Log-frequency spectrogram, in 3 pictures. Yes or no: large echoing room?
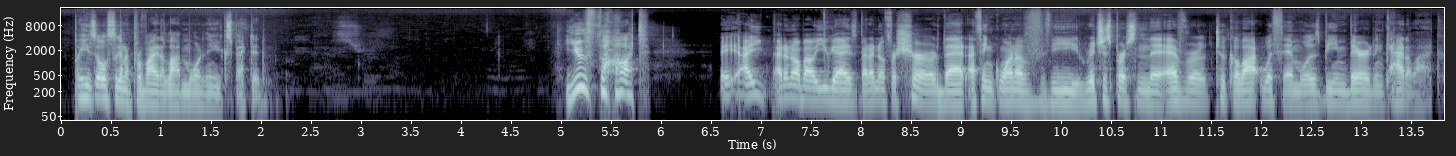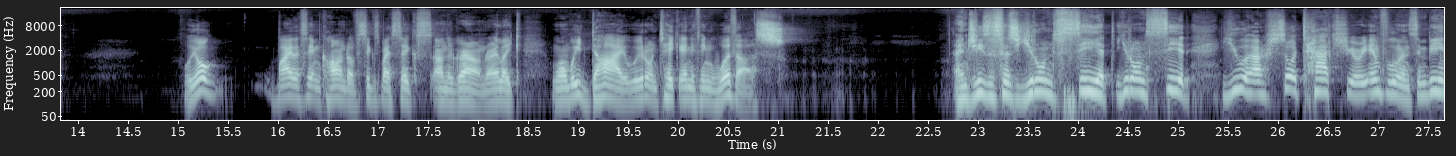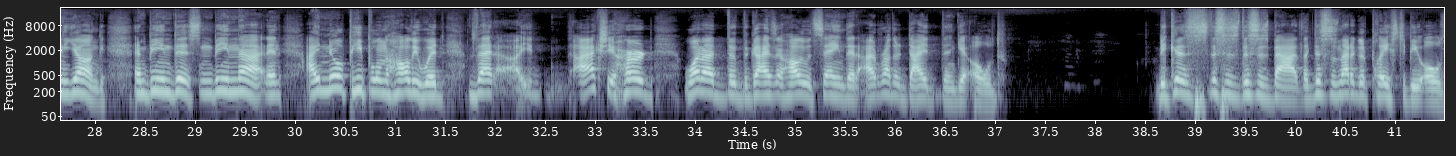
yes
